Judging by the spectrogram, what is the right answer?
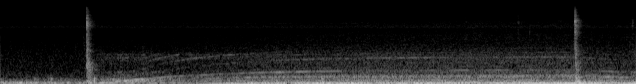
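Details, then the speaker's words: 1959 Ford Ranch Wagon, electric cooling fans switched on via override with ignition on: click, then a whirr climbing in pitch and settling to a steady hum; voltage drops on gauge, fans normally thermostat-controlled around 190–200°F. "This is an override right here for the electric fans. So when the ignition's on, I don't know if you can hear the fans come on."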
